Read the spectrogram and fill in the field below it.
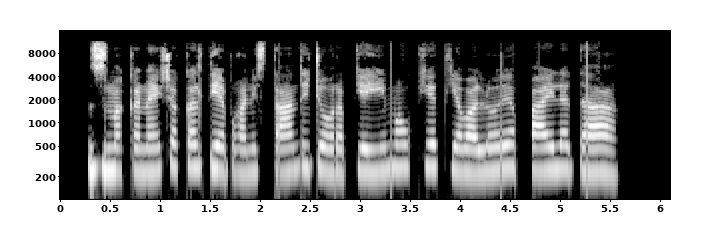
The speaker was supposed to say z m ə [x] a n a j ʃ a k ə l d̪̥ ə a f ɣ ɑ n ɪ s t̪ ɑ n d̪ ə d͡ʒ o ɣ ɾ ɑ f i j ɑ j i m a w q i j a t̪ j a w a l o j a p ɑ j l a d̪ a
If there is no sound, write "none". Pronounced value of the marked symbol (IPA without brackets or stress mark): k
